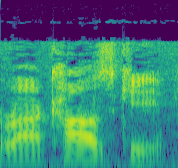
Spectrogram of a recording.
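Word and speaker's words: Rakoczi: I suppose you would pronounce that Rakoczy.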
